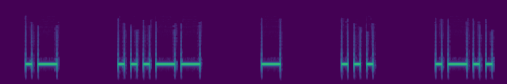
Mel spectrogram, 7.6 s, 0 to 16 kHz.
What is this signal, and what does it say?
Morse code, heard as a keyed tone, about 13 wpm, spaced as for 7 wpm, 800 Hz. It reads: A3TSL
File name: LEZIONI / 6 PKX0 / 6 PKX0 ws 12wpm 3448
